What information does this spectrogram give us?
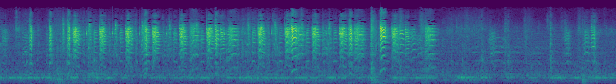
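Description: Zebra finches give rapid, nasal, buzzy chirps, many birds calling over one another in bursts.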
